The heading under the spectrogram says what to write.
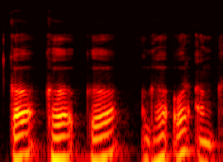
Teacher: देखिए कवर्ग के उच्चारण में, यानी कि जो पहले वाला सबसे पहले हमारे पास जो रो है, क, ख, ग, घ और अंग, ये जो है इनका उच्चारण होता है कहाँ से, कंठ से होता है।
